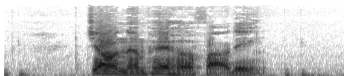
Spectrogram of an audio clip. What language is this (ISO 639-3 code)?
zho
